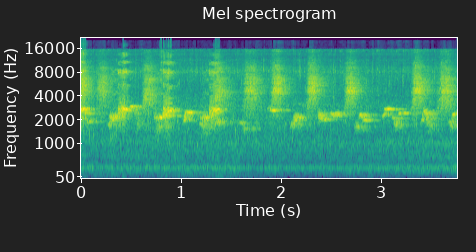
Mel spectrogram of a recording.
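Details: Lovebird gives quick, repeated squeaky chirps, several per second, mixed with raspy bursts in a steady, excited chatter, taken from a training recording for songbird keepers.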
